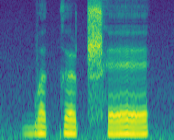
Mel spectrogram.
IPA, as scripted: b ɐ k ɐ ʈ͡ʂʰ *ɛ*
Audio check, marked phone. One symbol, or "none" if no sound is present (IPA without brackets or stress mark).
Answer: ɛ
